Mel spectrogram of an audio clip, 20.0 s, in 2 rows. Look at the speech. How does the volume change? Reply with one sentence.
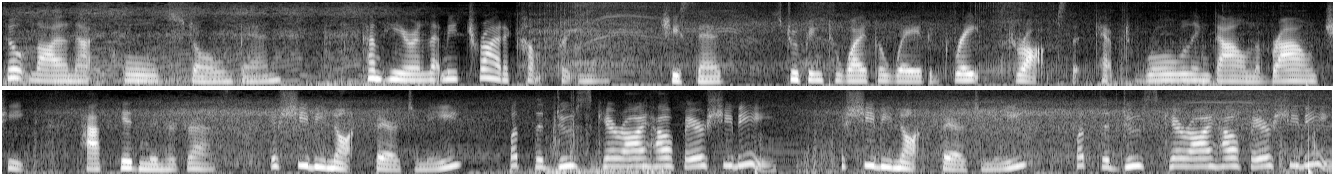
The volume of the speech stays about the same.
